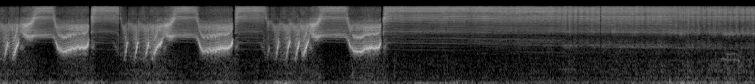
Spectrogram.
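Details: A Tsukutsukuboshi cicada sings from a tree on the coast during cool autumn weather, at a slowed pace. It gives three quick pulsed phrases, each ending in a rising whine and a shrill buzz, then the song stops and steady hiss remains.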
